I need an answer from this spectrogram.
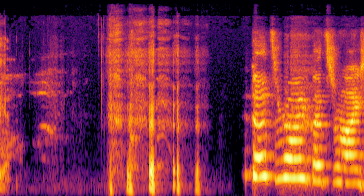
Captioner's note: laughs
